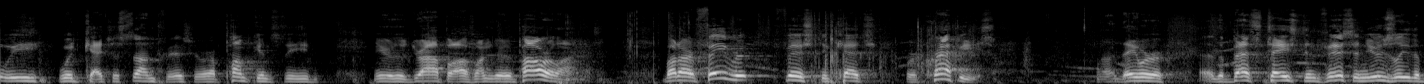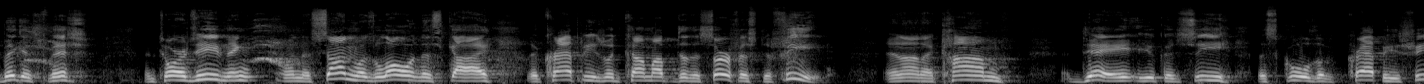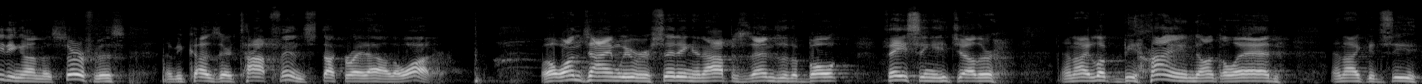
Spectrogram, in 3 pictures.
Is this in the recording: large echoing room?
yes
